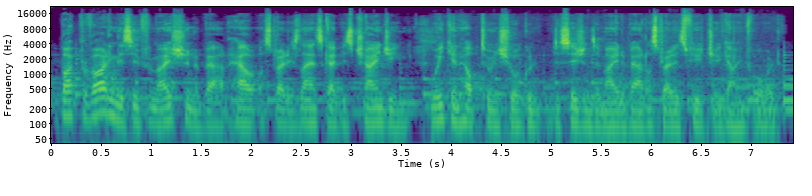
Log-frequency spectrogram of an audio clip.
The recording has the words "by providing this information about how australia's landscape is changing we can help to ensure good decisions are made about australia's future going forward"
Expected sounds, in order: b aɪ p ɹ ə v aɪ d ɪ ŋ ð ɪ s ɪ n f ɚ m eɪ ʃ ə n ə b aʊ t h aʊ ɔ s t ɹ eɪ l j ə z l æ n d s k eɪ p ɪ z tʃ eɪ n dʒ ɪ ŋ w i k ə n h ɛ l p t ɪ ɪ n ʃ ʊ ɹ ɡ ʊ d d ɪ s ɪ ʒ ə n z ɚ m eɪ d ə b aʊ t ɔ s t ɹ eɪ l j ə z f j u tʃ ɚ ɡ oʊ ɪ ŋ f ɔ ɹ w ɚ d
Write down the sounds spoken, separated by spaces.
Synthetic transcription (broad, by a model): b aɪ p ɹ ə v aɪ d ɪ ŋ ð ɪ s ɪ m f ɚ m eɪ ʃ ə n ə b aʊ t h aʊ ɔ s t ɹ eɪ l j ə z l æ n d s k eɪ p ɪ z tʃ eɪ n dʒ ɪ ŋ w i k ə n h ɛ l p t ɪ ɪ n ʃ ʊ ɹ ɡ ʊ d d ɪ s ɪ ʒ ə n z ɚ m eɪ d ə b aʊ t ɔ s t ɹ eɪ l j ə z f j u tʃ ɚ ɡ oʊ ɪ ŋ f ɔ ɹ w ɚ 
